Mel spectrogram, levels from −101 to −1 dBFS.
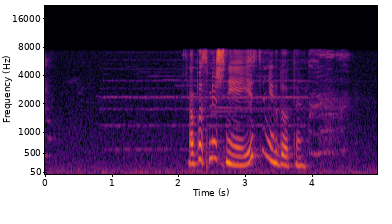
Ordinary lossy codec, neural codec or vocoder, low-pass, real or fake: none; none; none; real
